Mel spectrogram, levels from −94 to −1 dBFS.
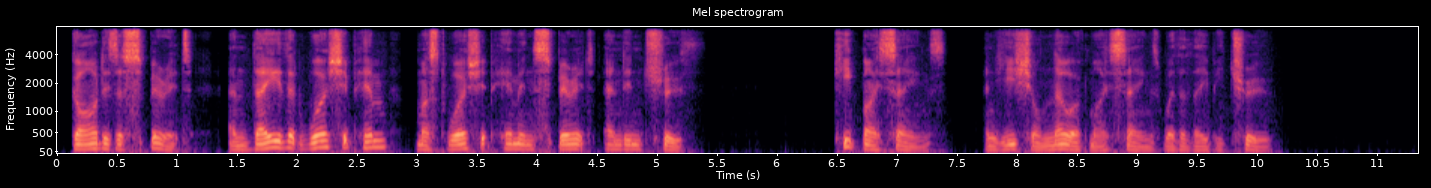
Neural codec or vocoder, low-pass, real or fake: none; 7.2 kHz; real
